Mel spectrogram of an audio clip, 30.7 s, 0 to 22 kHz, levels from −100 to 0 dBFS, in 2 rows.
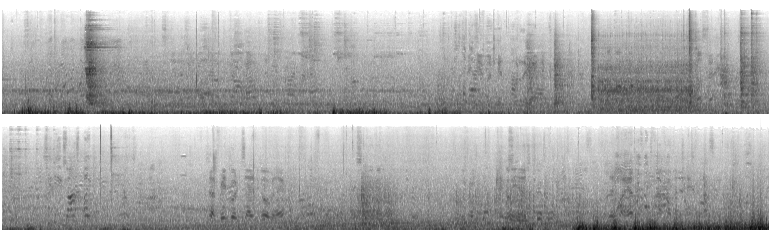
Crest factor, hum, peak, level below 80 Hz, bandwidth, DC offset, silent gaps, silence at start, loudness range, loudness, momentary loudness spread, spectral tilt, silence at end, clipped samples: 20 dB; none; 0 dBFS; -24 dBFS; 15 kHz; under 0.1%; none; 0 s; 17 LU; -23 LUFS; 19 LU; -6.5 dB/octave; 0 s; under 0.1%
